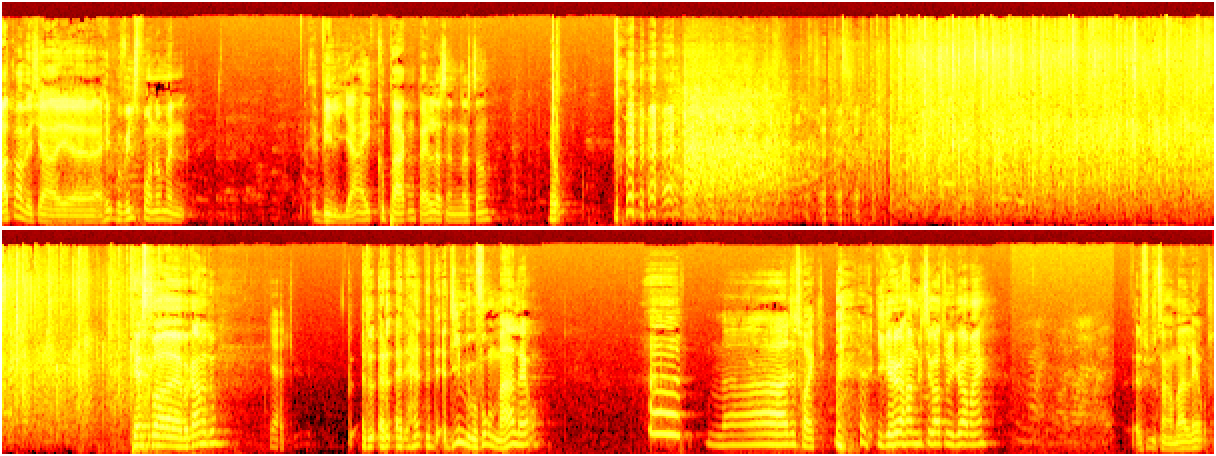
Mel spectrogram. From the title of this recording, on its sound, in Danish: LIVE fra Fermaten i Herning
